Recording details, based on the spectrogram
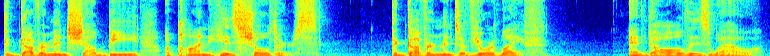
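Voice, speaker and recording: A man with a husky voice reads a spiritual audiobook in a solemn, deliberate manner with dramatic pauses. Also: on the low side, sing-song, a bit bright. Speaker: audiobook narrator. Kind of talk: scripted spiritual audiobook narration.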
